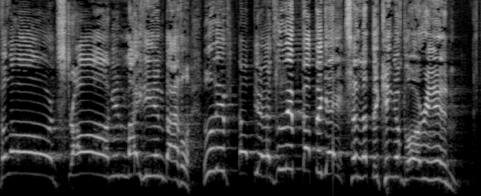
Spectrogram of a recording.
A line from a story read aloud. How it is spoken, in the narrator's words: the first group shouted back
